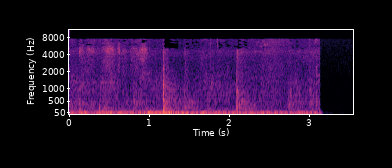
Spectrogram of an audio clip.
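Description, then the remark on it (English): A Hare Krishna pen scratches steadily across a surface for a few seconds as words are written down, with soft continuous scraping strokes and a sharp tap partway through, moderately loud, no voices. “I will write this down for you because this has something to do with strength.”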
